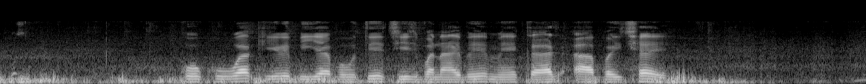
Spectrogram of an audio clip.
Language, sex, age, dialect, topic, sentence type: Maithili, male, 36-40, Bajjika, agriculture, statement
